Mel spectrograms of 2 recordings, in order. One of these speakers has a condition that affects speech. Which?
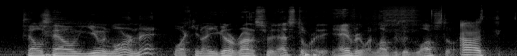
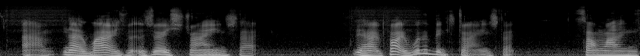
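The second: muscular dystrophy; uses wheelchair.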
